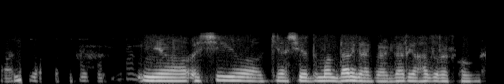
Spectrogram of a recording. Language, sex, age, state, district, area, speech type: Kashmiri, female, 30-45, Jammu and Kashmir, Srinagar, urban, conversation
